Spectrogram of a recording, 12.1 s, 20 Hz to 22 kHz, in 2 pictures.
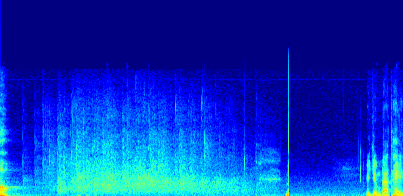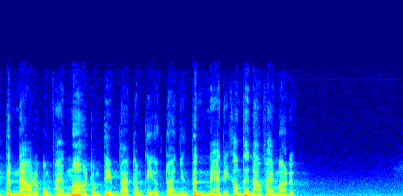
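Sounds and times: audience applauding: 0:00.3 - 0:04.2.

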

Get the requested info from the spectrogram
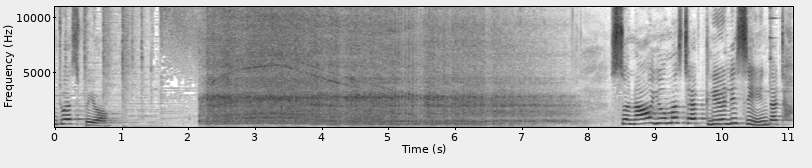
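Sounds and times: electric drill running: 0:02.2 - 0:08.2.

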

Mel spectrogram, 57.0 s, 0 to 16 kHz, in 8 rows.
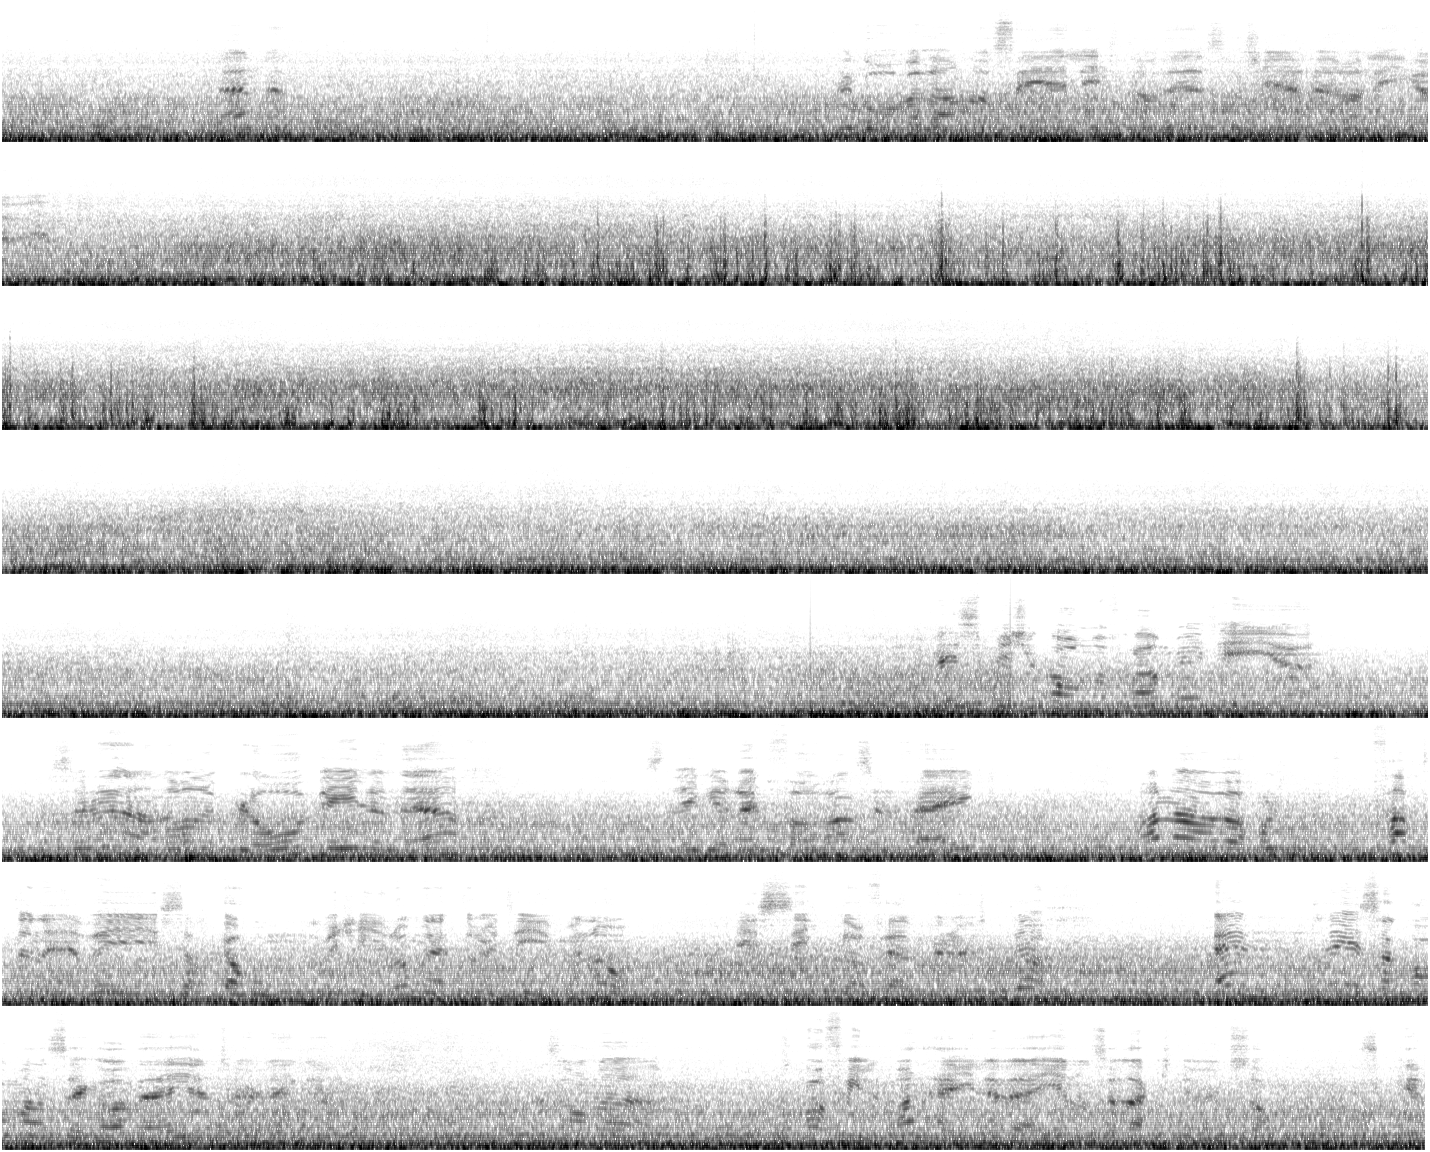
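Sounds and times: wind rushing: 0:00.0 - 0:36.0, 0:50.5 - 0:57.0
car road and engine noise: 0:00.0 - 0:57.0.

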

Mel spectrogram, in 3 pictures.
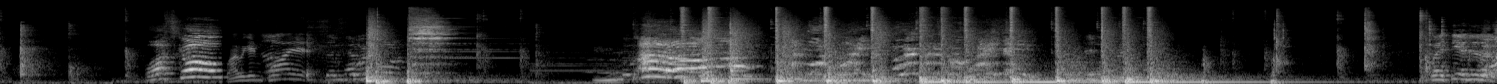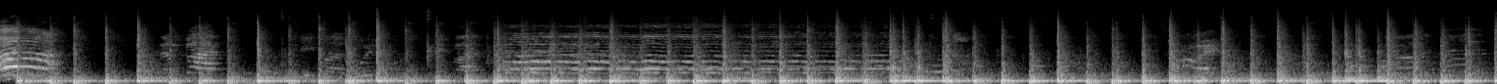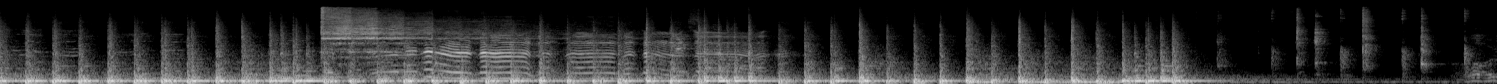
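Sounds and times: drum and cymbal strikes: 0:03.7 - 0:04.8, 0:06.8 - 0:12.2, 0:15.2 - 0:42.0.

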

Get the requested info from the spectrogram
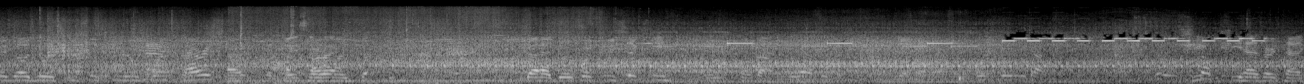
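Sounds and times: idling engines hum: 0:00.0 - 0:13.0
electronic warning beeps: 0:04.3 - 0:12.8
two-pitch alternating beeping: 0:06.1 - 0:12.8.

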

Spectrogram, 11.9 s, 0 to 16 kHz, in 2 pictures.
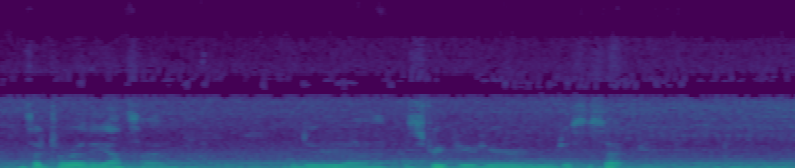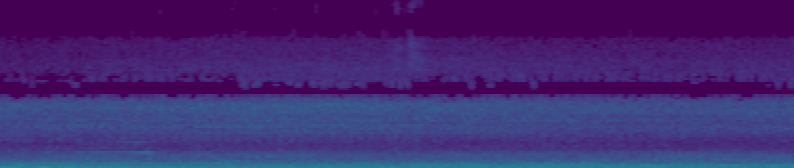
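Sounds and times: outdoor background hiss: 0:00.0 - 0:11.9.

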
